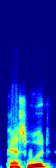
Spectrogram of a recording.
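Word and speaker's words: passwd: password change command um password isn't it p-a-s-swd uh no it's password oh okay well so never mind not such a good story but I remember you saying password password no I'm not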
